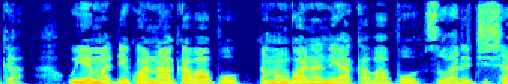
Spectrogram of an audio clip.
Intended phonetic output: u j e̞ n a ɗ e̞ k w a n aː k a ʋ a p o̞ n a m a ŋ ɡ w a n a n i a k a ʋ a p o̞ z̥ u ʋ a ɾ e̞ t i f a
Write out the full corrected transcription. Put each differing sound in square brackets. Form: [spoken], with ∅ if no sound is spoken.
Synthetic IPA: u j e̞ [m] a ɗ e̞ k w a n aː k a ʋ a p o̞ n a m a ŋ ɡ w a n a n [e] a k a ʋ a p o̞ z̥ u ʋ a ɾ e̞ [t͡ʃ] i [ʃ] a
